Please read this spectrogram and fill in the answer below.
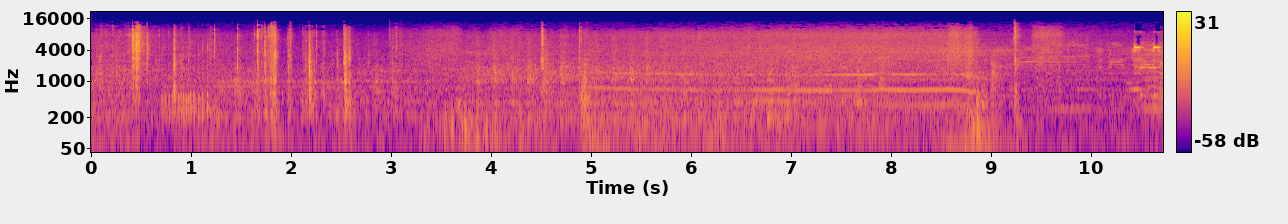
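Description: Electric window motor running with a steady whine for about four seconds, then stopping with a clunk as the glass reaches its stop. Before it come several sharp clicks and knocks.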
